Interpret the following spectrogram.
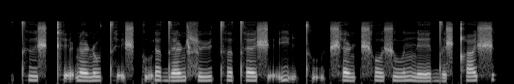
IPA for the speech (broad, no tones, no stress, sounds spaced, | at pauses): t̪ʰ ɨ ʃ kʰ ḛ ɳ ɛ ɳ u t̪ʰ ḛ ʃ k ṵ ɾ ə d̪ ɛ ɳ ɬ y t̪ʰ ə t̪ʰ ɛ ʃ ḛ j ḭ t̪ʰ ṵ t͡ʃʰ ɛ ɳ t͡ʃʰ o ʃ u n e d̪ ə ʃ qʰ ɨ ʃ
